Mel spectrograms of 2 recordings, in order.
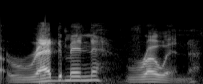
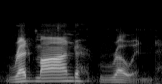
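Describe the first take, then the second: First: Redmond said with a reduced "-mun" ending; pronunciation variant. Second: Redmond said with a full open "-mond" ending; alternative pronunciation. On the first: Naming his first son, Redmond pronounced RED-mun. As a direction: say Redmond as RED-mun, second vowel swallowed. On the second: Repeating the son's name, Redmond pronounced RED-mahnd. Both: Shown as a demonstration. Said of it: "I don't know how to pronounce it".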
